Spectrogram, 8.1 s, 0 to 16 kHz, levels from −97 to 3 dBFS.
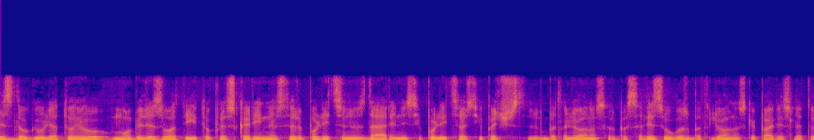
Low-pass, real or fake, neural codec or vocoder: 7.2 kHz; fake; codec, 16 kHz, 2 kbps, FunCodec, trained on LibriTTS, 25 frames a second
